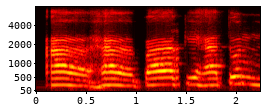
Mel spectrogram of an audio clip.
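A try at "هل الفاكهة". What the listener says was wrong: Alif lamnya nggak Ibu baca. Kalau dipisah, hal al-fakihah. Nggak boleh begitu. Ibu namanya potong kompas itu. Pilihannya ada 2. Hal al-fakihah atau halil fakihah. Nggak boleh hal fakihah. Kalau hal fakihah itu artinya nggak ada alif lamnya. Tidak boleh. Karena apa? Kita pada dasarnya mubtada itu alif lam sebagai penanda dia mubtada dengan ma'rifah gitu.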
